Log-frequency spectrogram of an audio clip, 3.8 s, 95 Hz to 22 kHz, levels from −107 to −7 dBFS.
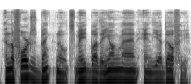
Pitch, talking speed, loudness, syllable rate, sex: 110 Hz, 190 wpm, -17 LUFS, 4.8 syllables/s, male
